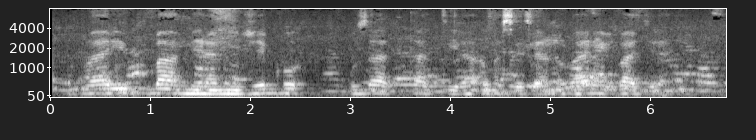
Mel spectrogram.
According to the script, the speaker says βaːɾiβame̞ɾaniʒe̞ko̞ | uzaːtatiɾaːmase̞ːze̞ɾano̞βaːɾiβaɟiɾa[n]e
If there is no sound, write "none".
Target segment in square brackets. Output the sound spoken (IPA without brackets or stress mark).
ɲ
